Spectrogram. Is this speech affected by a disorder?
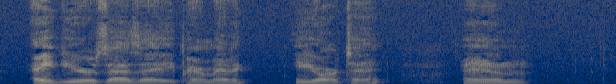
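Yes: ALS, bulbar onset; constant slurred speech, hard to communicate.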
